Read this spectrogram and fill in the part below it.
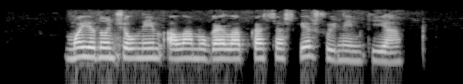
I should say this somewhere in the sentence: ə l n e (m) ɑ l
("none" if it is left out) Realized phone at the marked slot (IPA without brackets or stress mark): m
